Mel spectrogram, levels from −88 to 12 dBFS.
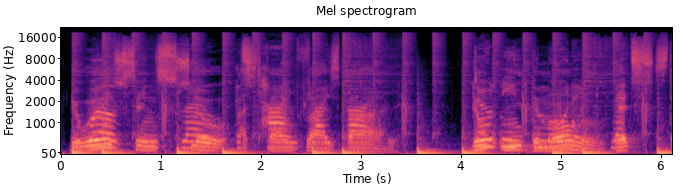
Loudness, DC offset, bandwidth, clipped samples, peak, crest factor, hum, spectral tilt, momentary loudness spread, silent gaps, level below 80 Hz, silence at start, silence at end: -15 LUFS; under 0.1%; 19.5 kHz; under 0.1%; 0 dBFS; 14 dB; none; -5.5 dB/octave; 10 LU; none; -18 dBFS; 0 s; 0 s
